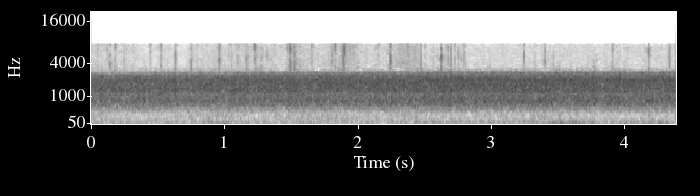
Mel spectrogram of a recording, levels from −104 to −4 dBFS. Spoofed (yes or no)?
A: no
